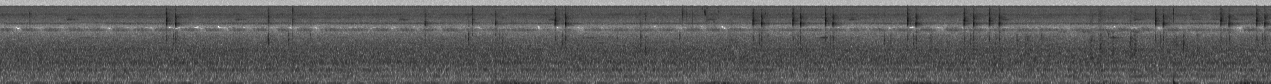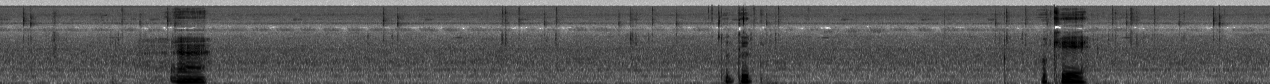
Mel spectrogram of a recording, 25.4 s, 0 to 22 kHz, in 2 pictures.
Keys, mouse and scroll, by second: 3.0-5.6 middle drag, 5.6 click, 7.6 shift+drag, 8.0 shift+click, 8.3 shift+drag, 9.1 click, 9.7 shift+click, 10.0 shift+drag, 10.4 f, 11.2 ctrl+z, 11.6 drag, 12.3 shift+click, 12.6 shift+click, 13.0 shift+drag, 13.3 f, 14.0-14.5 shift+middle drag, 14.5 click, 15.0 g, 17.9-19.0 shift+middle drag, 19.0 scroll, 19.3-22.8 middle drag, 22.8 scroll, 23.0-24.1 shift+middle drag, 24.1 scroll, 24.3-24.9 middle drag, 24.9 click, 25.2 g.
